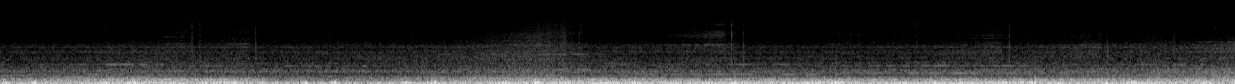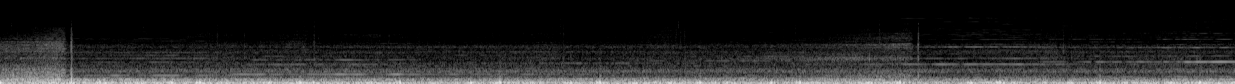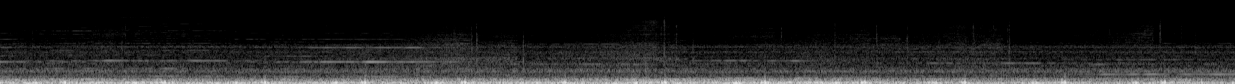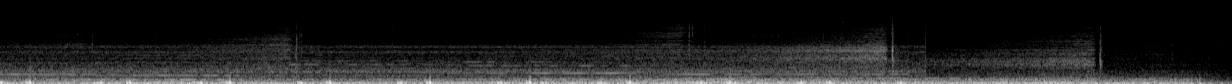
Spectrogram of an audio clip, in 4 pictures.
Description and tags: Death Magic prolonged
A sustained version of the death magic sound effect, originally used as an underlay on a voice effect.
death, fire, game-sound, hades, magic, magical, magician, spell, sustained, underworld, violin, witch, wizard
